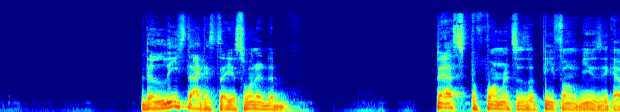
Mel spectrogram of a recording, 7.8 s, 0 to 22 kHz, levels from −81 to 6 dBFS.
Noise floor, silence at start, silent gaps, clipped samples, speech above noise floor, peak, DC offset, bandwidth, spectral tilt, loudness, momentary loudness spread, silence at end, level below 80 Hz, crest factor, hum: -74 dBFS; 1.8 s; none; under 0.1%; 60 dB; 0 dBFS; under 0.1%; 14.5 kHz; -7 dB/octave; -16 LUFS; 6 LU; 0 s; -28 dBFS; 16 dB; none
